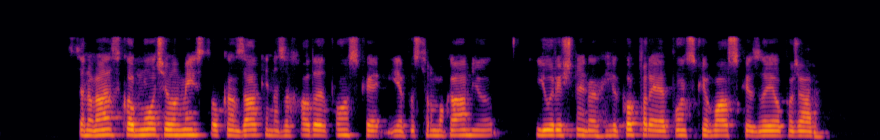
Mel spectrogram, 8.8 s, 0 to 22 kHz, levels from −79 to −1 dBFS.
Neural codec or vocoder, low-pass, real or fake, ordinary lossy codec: codec, 16 kHz, 2 kbps, X-Codec, HuBERT features, trained on general audio; 7.2 kHz; fake; none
